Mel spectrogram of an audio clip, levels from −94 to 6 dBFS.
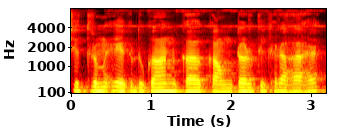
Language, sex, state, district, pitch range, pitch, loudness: Hindi, male, Jharkhand, Deoghar, 130-140 Hz, 135 Hz, -15 LUFS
